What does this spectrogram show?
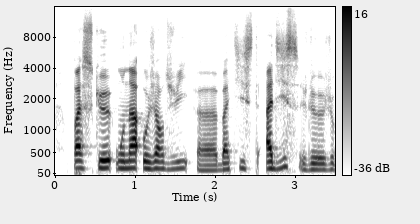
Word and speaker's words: Baptiste Addis: Parce que on a aujourd'hui Baptiste Hadis, je le prononce bien, ça va?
